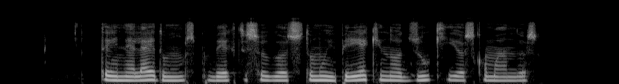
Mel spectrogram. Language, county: Lithuanian, Klaipėda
